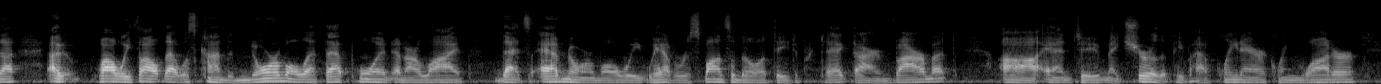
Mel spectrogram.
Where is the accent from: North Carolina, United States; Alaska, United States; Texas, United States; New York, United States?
North Carolina, United States; Kannapolis; as a kid growing up in Kannapolis, all the streams around the area that I grew up, I always thought water was supposed to be black and brown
